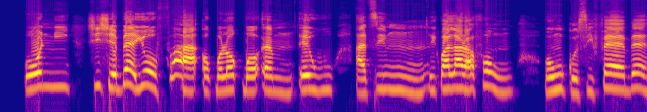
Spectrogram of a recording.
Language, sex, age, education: Yoruba, female, 15-29, tertiary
